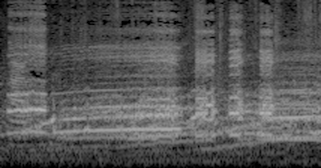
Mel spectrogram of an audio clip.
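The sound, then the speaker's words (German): A large flock of chickens clucks inside a simple greenhouse of plastic film stretched over bent metal poles on a US urban farm, a continuous overlapping chorus of clucks at moderate level with no talking. “Eine große Schar Hühner wärmt die Luft unter der Plane und die Pflanzen in einem abgetrennten Teil der zeltartigen Konstruktion.”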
